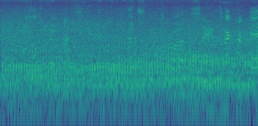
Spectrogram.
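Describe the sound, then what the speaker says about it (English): A steady helicopter rotor drone rumbles continuously, loud and even, filling the whole stretch without pause, above the Thames embankment in London. "forgive the noise, there is a helicopter above us"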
